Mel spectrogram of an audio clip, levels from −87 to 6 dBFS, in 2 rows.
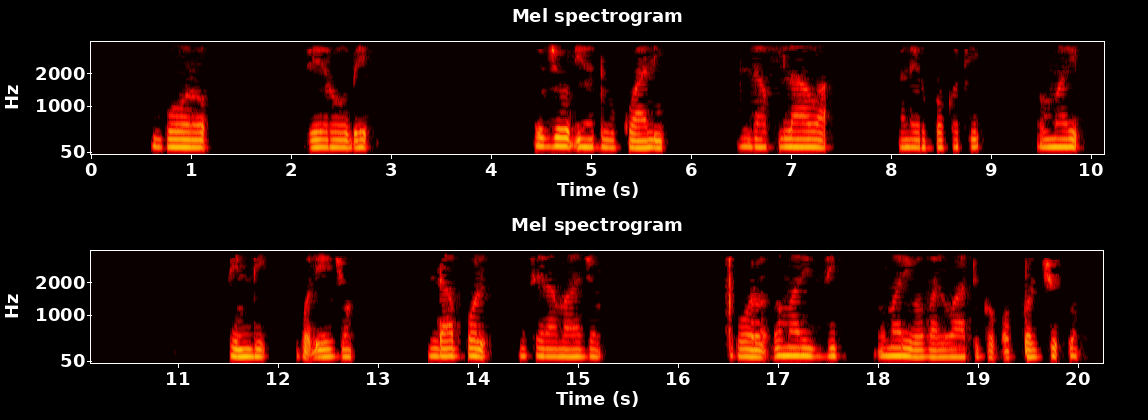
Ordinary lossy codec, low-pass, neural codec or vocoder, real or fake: MP3, 16 kbps; 3.6 kHz; none; real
